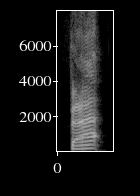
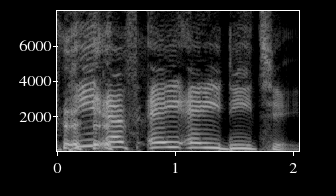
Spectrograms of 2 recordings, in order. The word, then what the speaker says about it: Pfaadt: I don't even know how to pronounce name. his name. So Brandon Fat, maybe it's hard. We'll just say it's Pfaadt.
